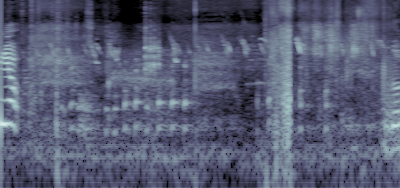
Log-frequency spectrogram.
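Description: Chicken clucking softly in a run of short low notes, with a single brief knock or rustle a little under three seconds in.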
